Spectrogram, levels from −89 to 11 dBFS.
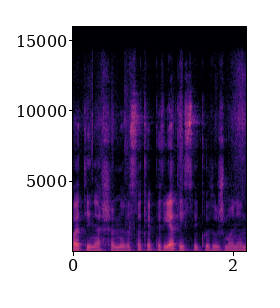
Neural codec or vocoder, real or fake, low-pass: none; real; 14.4 kHz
